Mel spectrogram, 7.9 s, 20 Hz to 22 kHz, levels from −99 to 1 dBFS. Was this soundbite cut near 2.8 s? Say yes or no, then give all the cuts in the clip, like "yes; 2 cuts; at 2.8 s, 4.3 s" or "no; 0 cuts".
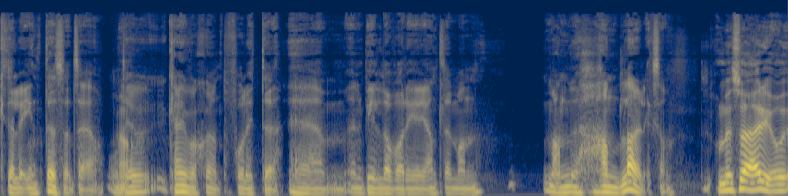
yes; 1 cut; at 2.8 s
